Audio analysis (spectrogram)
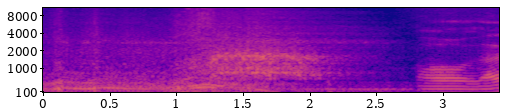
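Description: A Camaro Z28 in Forza Motorsport 5, a classic car whose engine revs and sweeps in pitch, with tire squeal and skidding under it and a second rising rev at the end.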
